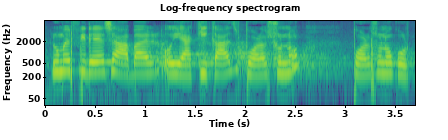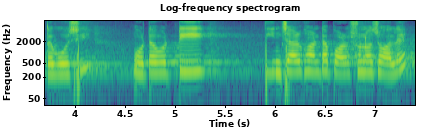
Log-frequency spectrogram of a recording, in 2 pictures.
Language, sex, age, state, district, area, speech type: Bengali, female, 18-30, West Bengal, Purulia, urban, spontaneous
